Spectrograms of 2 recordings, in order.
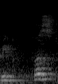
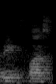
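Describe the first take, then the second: First: The second syllable has a short, weak vowel. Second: The second syllable sounds like the word fast. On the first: The speaker calls it right. "पर ब्रेकफास्ट बोला जाता है" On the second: The speaker calls it wrong. "ब्रेकफास्ट नहीं बोला जाता"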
